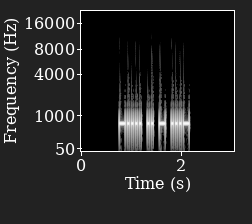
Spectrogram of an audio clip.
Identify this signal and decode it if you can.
Morse code, heard as a keyed tone, about 31 wpm, 700 Hz. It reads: 6ITV
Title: Four Challenging Letter-Number Combinations 30wpm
